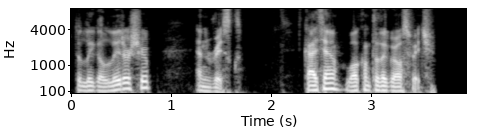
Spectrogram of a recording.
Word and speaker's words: Katia: Katia, welcome to the Grow Switch.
